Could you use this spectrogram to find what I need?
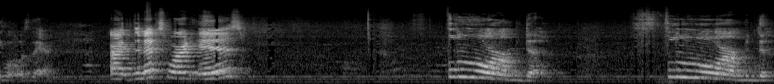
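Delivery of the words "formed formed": formed drawn out slowly with a final D; stretched-out dictation. Shown as a demonstration. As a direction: stretch the vowel in formed, then release the D. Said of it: "What is the last sound you hear".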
